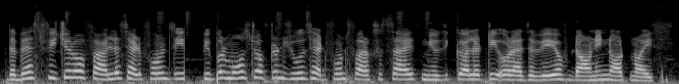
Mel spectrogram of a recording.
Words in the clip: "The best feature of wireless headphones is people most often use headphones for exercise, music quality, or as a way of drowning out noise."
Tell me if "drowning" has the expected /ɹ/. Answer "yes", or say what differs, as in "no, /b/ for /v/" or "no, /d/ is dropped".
no, /ɹ/ is dropped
